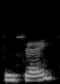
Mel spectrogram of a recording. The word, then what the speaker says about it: Boucher: it's pronounced Boucher correctly.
